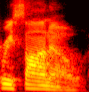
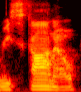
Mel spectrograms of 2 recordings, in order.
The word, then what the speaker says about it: Riscano: Two more guys, Kedrick Risano. The C is silent, just for fans out there that are saying Riscano, who I think we actually have a little underranked.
